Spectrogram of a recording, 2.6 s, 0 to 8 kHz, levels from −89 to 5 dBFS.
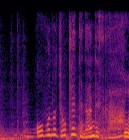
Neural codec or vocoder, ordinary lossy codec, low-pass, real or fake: autoencoder, 48 kHz, 32 numbers a frame, DAC-VAE, trained on Japanese speech; none; 7.2 kHz; fake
